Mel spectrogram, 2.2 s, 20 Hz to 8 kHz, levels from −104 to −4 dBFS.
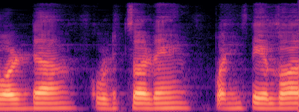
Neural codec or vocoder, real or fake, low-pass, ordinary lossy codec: codec, 24 kHz, 1 kbps, SNAC; fake; 7.2 kHz; none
